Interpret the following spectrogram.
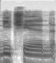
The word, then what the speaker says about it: Nietzschean: about Jordan Peterson, but there's definitely there's some Nietzschean, I believe that that's how you pronounce it, Nietzschean kind of aspects to his beliefs, things like that, of like will to power, like Mm.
